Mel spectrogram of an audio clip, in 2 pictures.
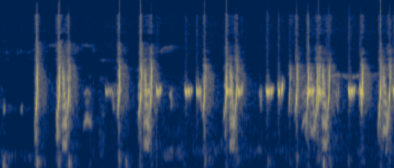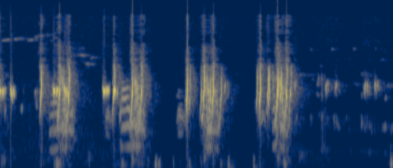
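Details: Common quail (batair) calls meant to lure quail for hunting: liquid three-note phrases, each note a quick bright stroke, repeated about once a second for nearly ten seconds, with faint low thumps.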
